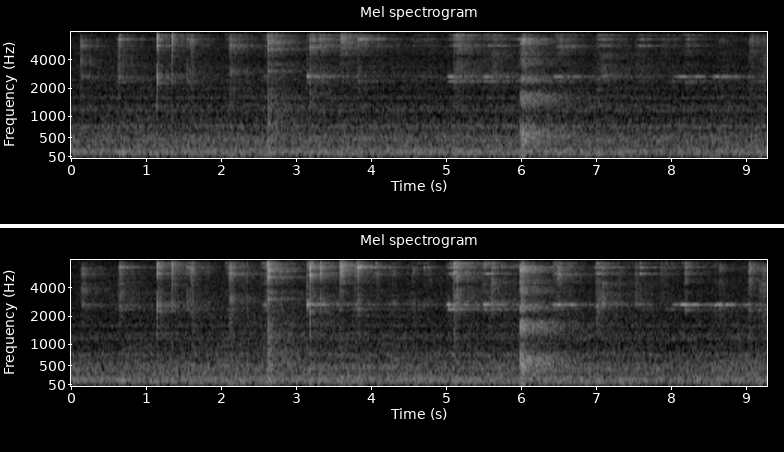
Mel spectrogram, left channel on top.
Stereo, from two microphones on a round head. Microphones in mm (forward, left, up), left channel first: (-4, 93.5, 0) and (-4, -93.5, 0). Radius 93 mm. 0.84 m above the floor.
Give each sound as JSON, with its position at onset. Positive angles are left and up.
{"t": 0.1, "sound": "keys jangling", "side_deg": 55, "distance_m": 1.0}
